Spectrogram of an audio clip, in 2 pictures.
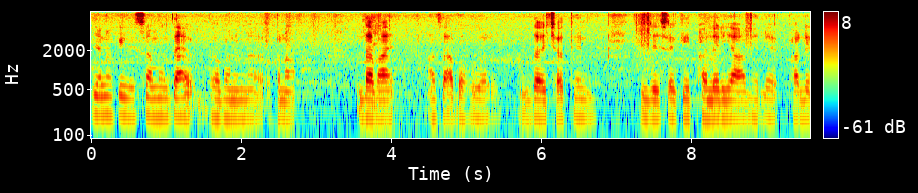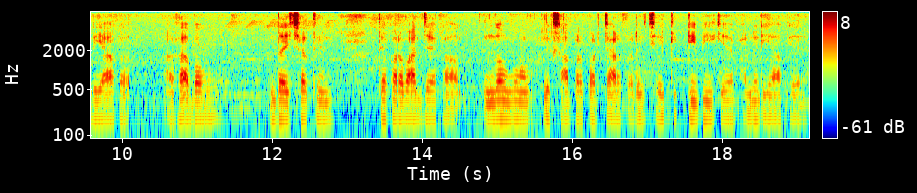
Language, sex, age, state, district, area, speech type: Maithili, female, 45-60, Bihar, Begusarai, rural, spontaneous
